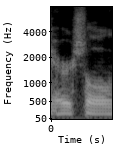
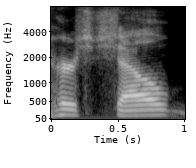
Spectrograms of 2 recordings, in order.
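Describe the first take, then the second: First: The name is said straight through without pause. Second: A tiny pause splits the name in two. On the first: Other people often say it this way. "They'll just say Herschel" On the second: This is how the name's owner says it. "I usually say Herschel with like a it's a very tiny uh pause"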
